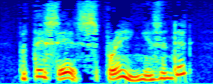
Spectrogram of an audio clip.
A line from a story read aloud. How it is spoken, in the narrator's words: Her voice sounded slightly puzzled, unsure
